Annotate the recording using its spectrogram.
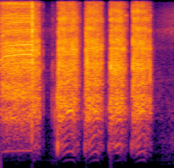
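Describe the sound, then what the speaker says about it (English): Bursts of a cordless drill set to a low clutch setting: a short run, then three clutch-limited pulses, each cutting off abruptly. The sound is loud and close, with brief gaps of quiet between pulses. "the clutch setting for your drill, meaning when it gets to a designated pressure, it's going to stop actually drilling"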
